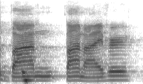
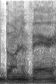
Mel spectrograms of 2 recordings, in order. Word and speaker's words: Bon Iver: to Bon Iver like yeah apparently how you're supposed to say it like I found that out like a couple weeks ago and I'm like wait what I've never heard anybody say it like that but like I don't know I guess that's how you say it like I don't think I think every person that listens to bonavir has to be corrected on like because I remember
